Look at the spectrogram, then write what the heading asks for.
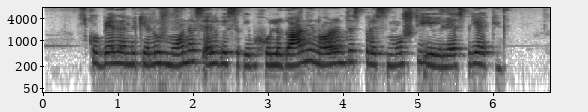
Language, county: Lithuanian, Vilnius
